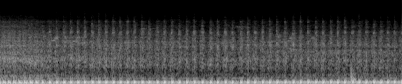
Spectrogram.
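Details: KTM Duke 390 started first try after two weeks parked, warming up, beside a wall that makes the exhaust boom: steady, even single-cylinder thump about 3.5 per second, no misses or knocks; normal idle.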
